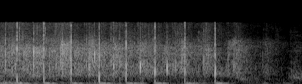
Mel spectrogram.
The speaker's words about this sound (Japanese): Let's give him a hand of encouragement. 頑張って。 頑張ってねの拍手をしたいと思います。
